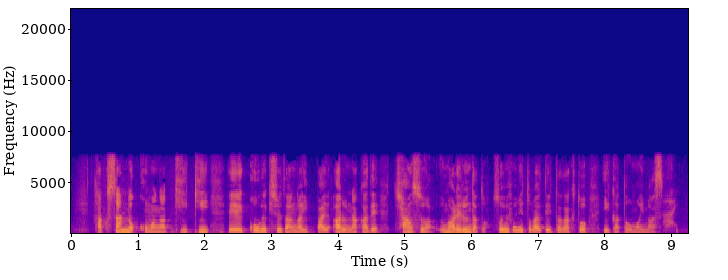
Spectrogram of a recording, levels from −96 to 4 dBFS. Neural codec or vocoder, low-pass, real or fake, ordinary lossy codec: none; none; real; none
